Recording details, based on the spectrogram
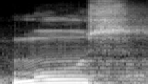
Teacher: huruf Sin tidak boleh dipantulkan karena ini bukan bacaan Qalqalah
